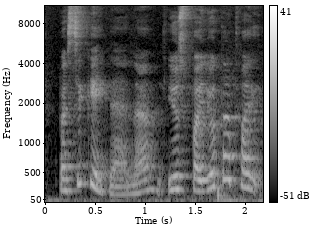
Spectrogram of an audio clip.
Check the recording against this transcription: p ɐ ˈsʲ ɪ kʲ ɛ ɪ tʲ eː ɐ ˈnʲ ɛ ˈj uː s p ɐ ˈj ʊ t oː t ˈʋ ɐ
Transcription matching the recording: p ɐ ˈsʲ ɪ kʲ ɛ ɪ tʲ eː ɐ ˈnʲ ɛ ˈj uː s p ɐ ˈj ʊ t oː t ˈʋ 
